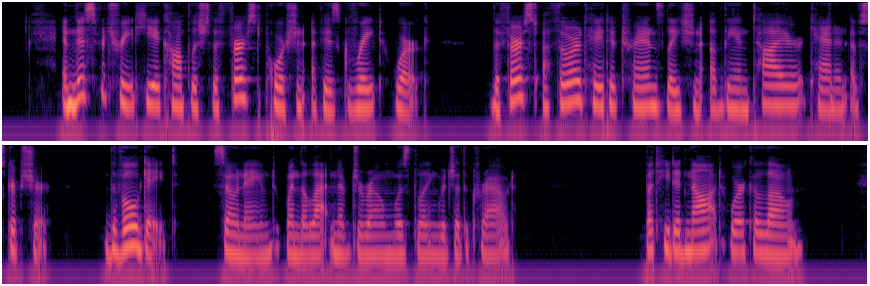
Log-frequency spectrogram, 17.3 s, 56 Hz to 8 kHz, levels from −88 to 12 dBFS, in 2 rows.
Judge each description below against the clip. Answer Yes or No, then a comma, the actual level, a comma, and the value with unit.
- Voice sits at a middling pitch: Yes, medium, 180 Hz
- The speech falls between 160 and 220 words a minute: No, average, 150 wpm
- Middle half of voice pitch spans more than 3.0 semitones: Yes, average, 3.4 semitones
